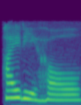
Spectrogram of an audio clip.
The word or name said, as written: hidey-hole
